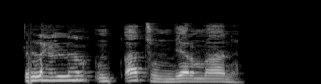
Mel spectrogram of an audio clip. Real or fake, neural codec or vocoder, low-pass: fake; codec, 16 kHz, 16 kbps, FreqCodec, larger model; 7.2 kHz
